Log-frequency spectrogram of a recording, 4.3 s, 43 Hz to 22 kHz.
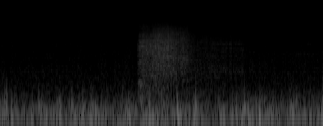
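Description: A short burst of hissing gas venting from the fuelled Falcon 9 or its pad about two seconds in, lasting under a second and fading quickly, over a steady low rumble.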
